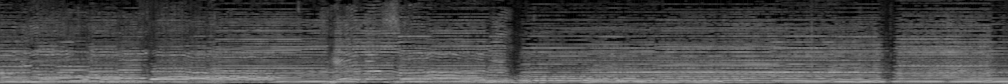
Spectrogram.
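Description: Piano accordion playing a folk song, its left-hand bass notes alternating in a steady rhythm under the melody. A woman's voice sings with vibrato over it for about the first four seconds, then the accordion carries on alone.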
